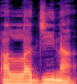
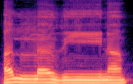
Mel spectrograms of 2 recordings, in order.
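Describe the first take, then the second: First: The middle consonant is a z sound. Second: The middle consonant is a th sound. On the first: The speaker calls it wrong. "আমরা অনেকে বলি আল্লাহ জিনা, এটা ভুল" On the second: The speaker calls it right. "জিহ্বা বের করে উচ্চারণ হবে এবং এক সেকেন্ড টান হবে"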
